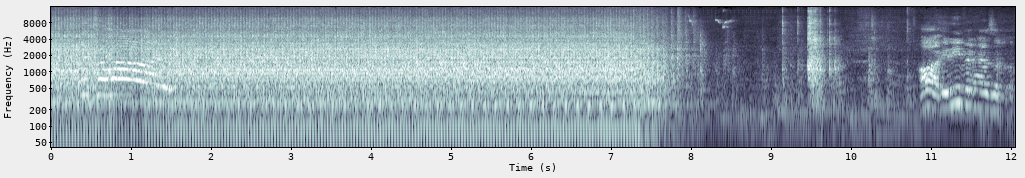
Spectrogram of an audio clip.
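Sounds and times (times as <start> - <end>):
diesel engine idling: 0.0 - 8.1.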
